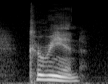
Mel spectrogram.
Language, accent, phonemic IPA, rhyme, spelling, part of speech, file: English, US, /kəˈɹi.ən/, -iːən, Korean, adjective / proper noun / noun, En-us-Korean.ogg
- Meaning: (adjective) 1. Of or relating to the Asian Peninsula comprising North Korea and South Korea 2. Of or relating to the Korean language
